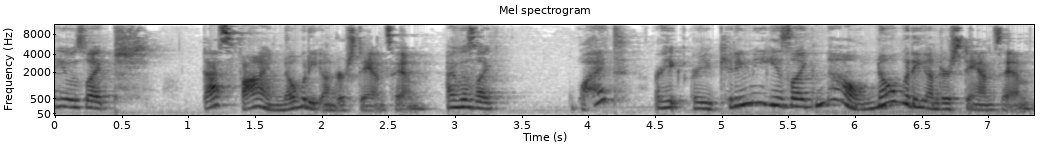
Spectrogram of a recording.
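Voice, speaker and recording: A woman's animated, fairly quick delivery with vocal fry and very wide pitch swings. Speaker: English teacher. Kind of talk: lesson to learners. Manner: fast.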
